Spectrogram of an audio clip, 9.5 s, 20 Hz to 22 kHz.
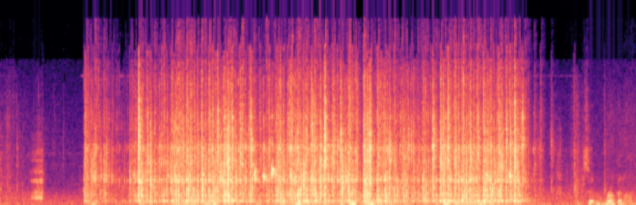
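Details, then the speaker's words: Yamaha WR250E after front motor mount reinforcement and chain tensioned just past 38 mm: fast, dry ticking and scraping for about six seconds while the wheel spins in reverse; forward is fine, something in the chain drive rubbing. "some it's sounds like something down here I don't know guys just let me just make sure"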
